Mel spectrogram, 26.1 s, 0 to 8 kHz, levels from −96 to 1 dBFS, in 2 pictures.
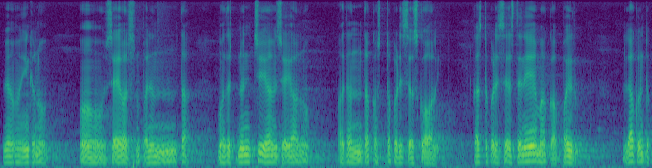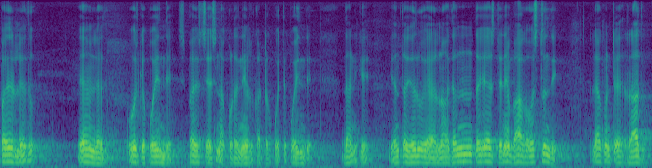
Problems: constant background noise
